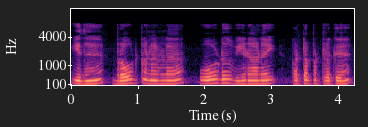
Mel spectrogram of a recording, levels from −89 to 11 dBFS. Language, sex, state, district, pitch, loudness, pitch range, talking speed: Tamil, male, Tamil Nadu, Nilgiris, 155 Hz, -16 LUFS, 150-165 Hz, 85 wpm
